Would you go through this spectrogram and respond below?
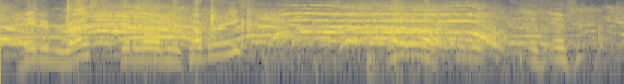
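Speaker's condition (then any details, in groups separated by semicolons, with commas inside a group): No condition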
